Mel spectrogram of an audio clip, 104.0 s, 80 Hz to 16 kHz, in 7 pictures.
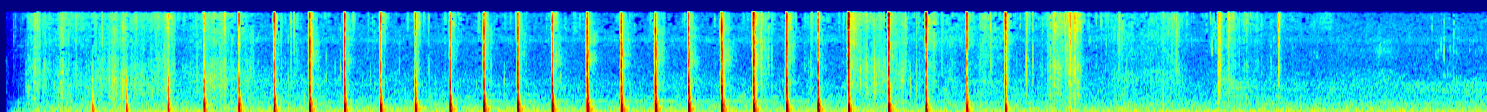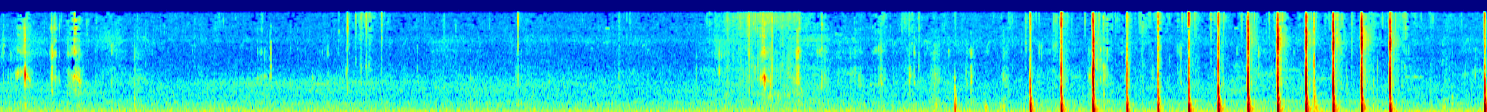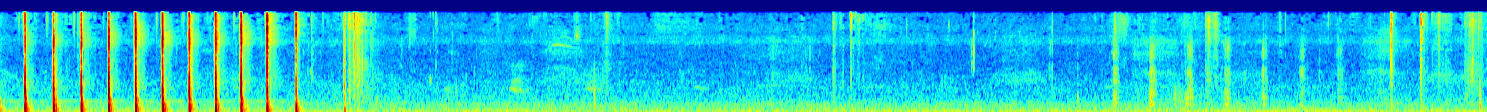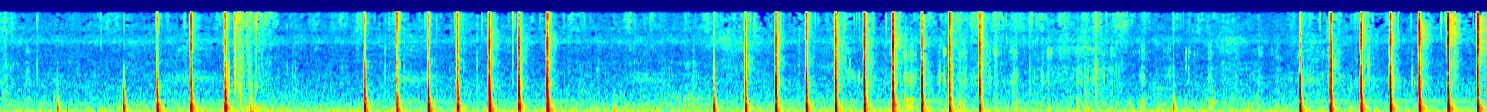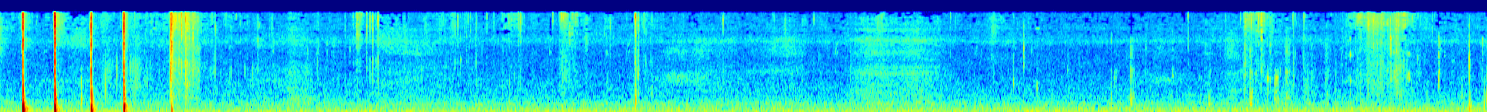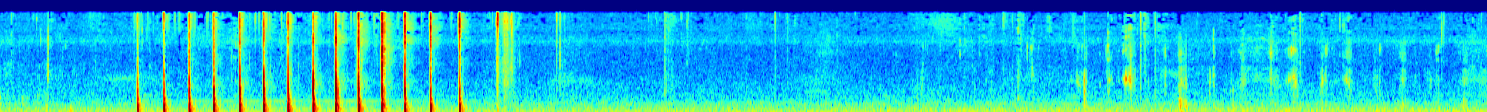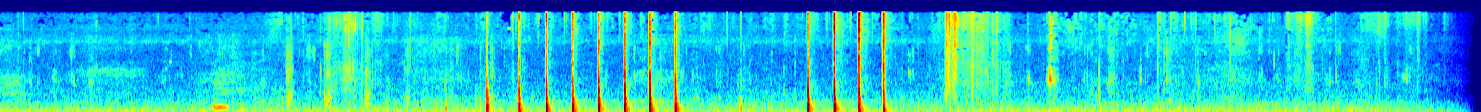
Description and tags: Cracking almonds - h4n
Cracking almonds with a stone and eating them in the countryside in Marata. Recorded with a Zoom h4n on July 2015. This sound has a matched recording 'Cracking almonds - mv88' with the same recording made at the same exact place and time with a Shure mv88.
